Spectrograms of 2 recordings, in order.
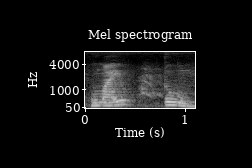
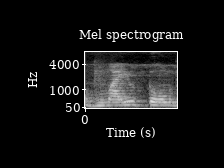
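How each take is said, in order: First: Humayun टूम with a long 'oo' and silent b; taught pronunciation. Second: Humayun टोम with an 'oh' in the last word; common mispronunciation. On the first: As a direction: say Humayun टूम, rhyming with 'room'. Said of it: "इसकी right pronunciation है". (हुमायूं टूम में लंबा 'ऊ') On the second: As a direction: say Humayun टोम, rhyming with 'home'. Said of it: "ज़्यादातर लोग इसको". (Humayun टोम में 'ओ' की ध्वनि) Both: Shown as a demonstration.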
